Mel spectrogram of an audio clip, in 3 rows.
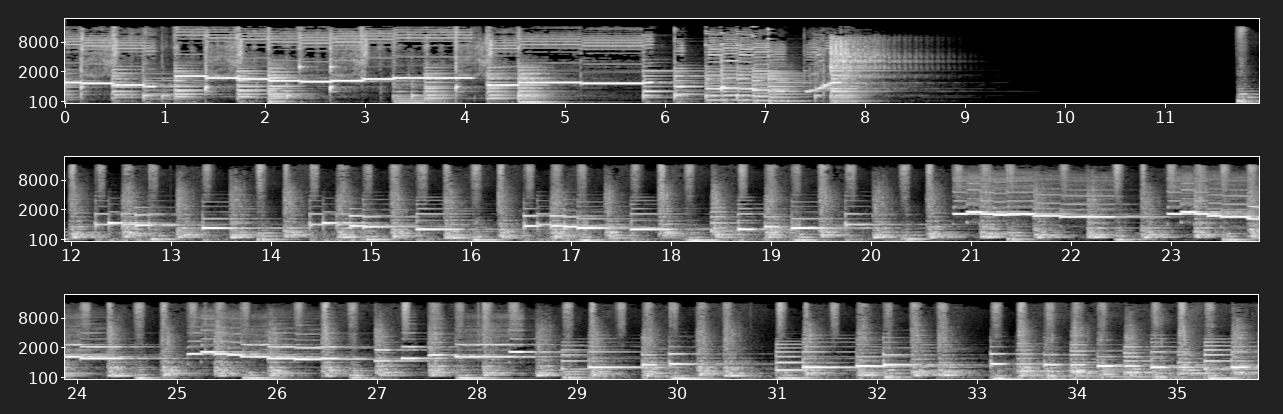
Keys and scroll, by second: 2.4 Delete, 2.7 ctrl+shift+c, 2.9 ctrl+v, 3.8 Tab, 6.0 ctrl+z, 6.3 Tab, 8.5 ctrl+z, 8.7 ctrl+z, 10.8 Tab, 14.6 ctrl+z, 15.6 9, 26.3 Tab, 26.8 BackSpace, 27.0 Return, 29.7 ctrl+z.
